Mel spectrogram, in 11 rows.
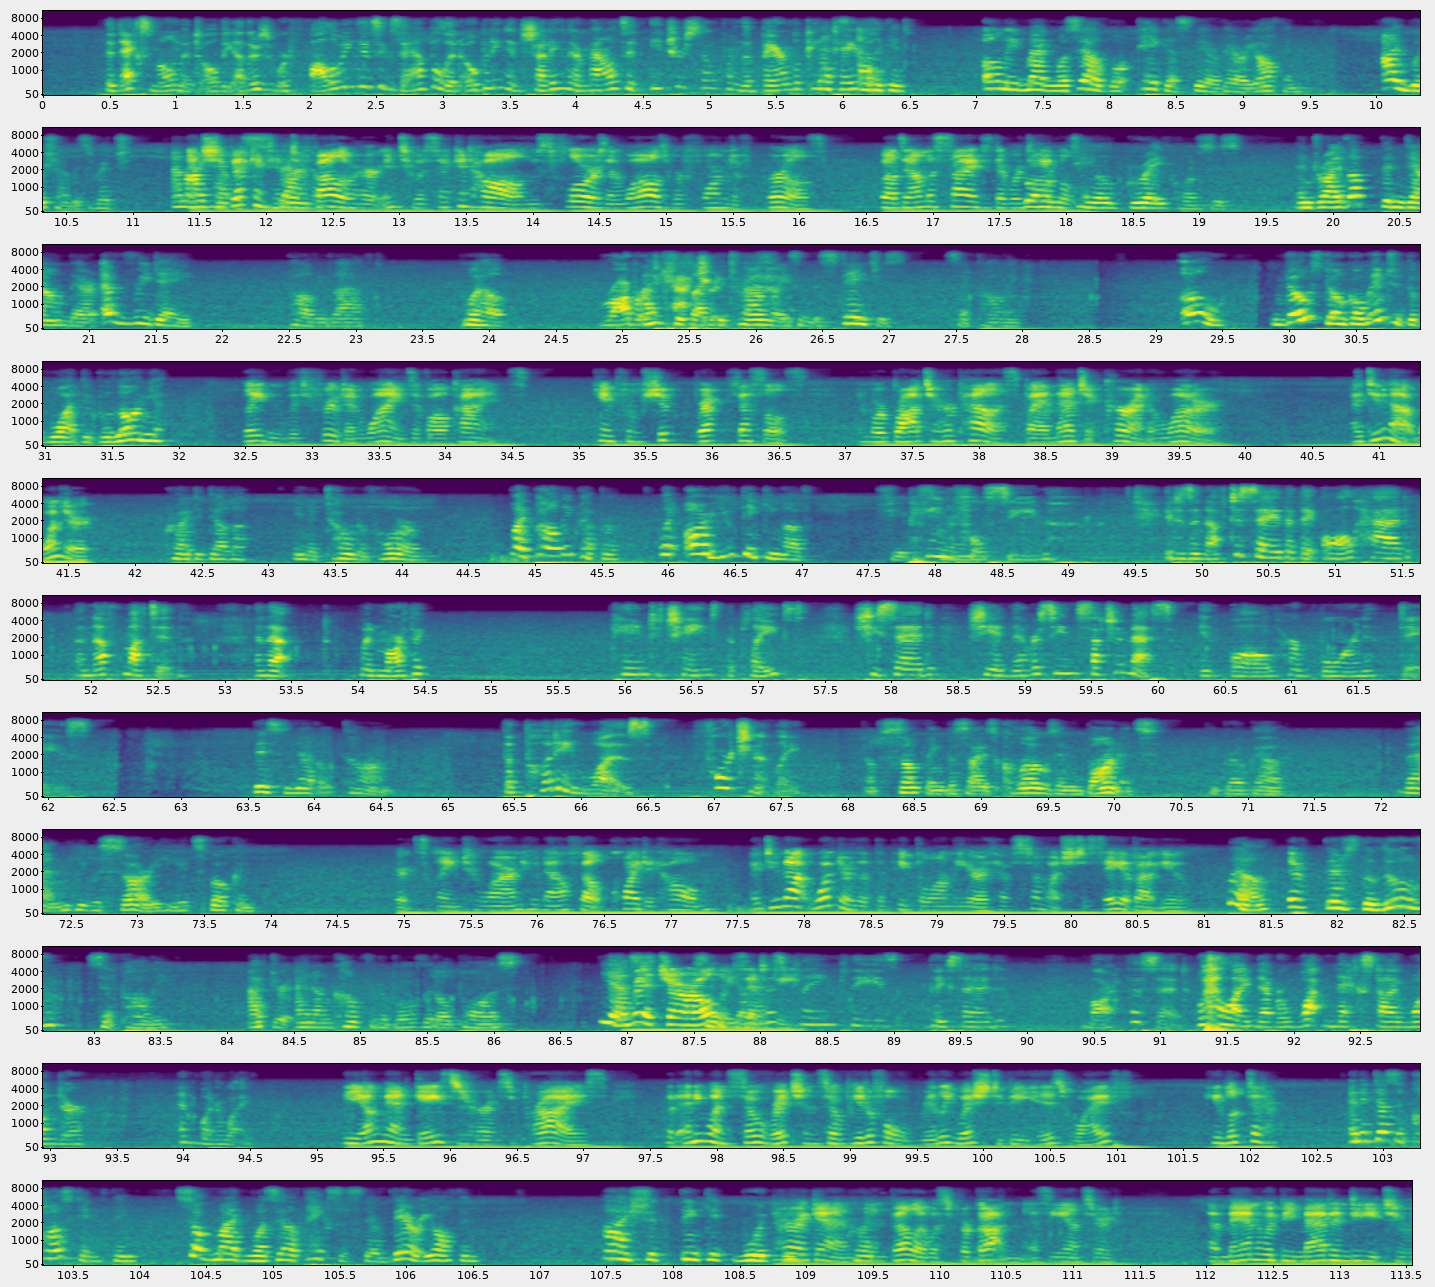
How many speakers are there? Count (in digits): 3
